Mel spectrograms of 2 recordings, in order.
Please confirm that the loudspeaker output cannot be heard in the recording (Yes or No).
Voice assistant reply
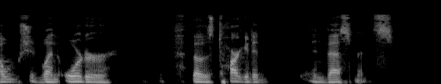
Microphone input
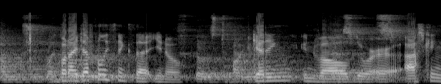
No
